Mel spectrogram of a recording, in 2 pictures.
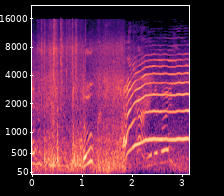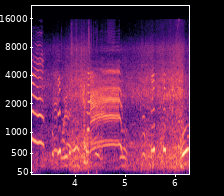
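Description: A long, high-pitched scream held for over a second, then a shorter, higher cry, over the steady scraping hiss of a Madeira wicker toboggan's wooden runners sliding fast down a paved street.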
